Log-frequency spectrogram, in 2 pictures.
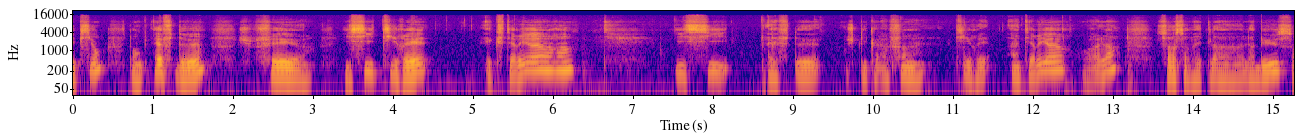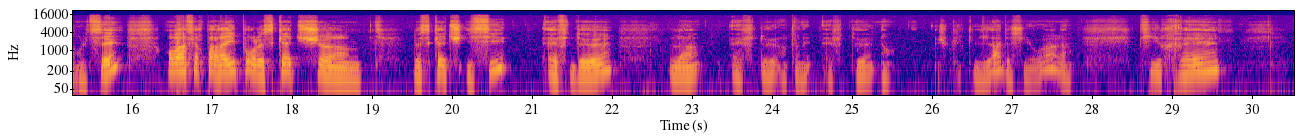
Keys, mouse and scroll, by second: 0.1 click, 0.8 F2, 1.4 click, 3.7-5.6 typing, 7.2 click, 8.5 typing, 9.5 click, 10.9-12.9 typing, 18.1 click, 19.5 click, 21.0 F2, 22.3 click, 24.1 F2, 24.9 click, 26.1 click, 26.5 F2, 26.6 F2, 27.3 click, 27.7 typing, 29.0 typing.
